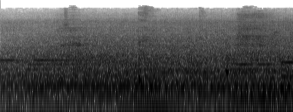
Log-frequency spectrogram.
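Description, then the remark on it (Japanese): A bus engine rumbles steadily as the bus arrives, a low, constant drone with faint mechanical hiss on top and no clear voices. “ああらバスが来たわ”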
